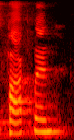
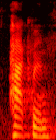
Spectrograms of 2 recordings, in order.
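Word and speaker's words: Pachman: but is it pronounced, it's not Pockman, I it's, respond to anything, Madam Chair. It's Packman. Packman. That's right, and I always want to make it a long A, and it's not a long A.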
